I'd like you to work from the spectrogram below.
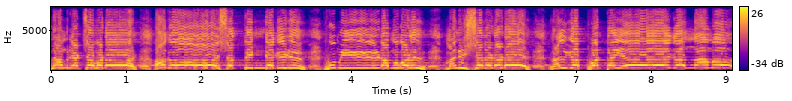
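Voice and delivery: high, loud, slow fiery sermon shout; shouted preaching. Real, not acted. Preacher warning the crowd of danger, full-force shouted sermon. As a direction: thunder it out to warn the crowd. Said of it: "അലറിക്കൊണ്ട് പറയുക".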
